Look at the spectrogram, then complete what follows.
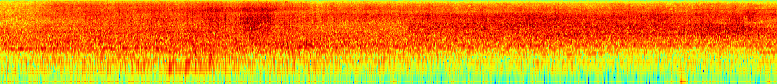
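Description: Freight train cars rolling past: a steady rushing rumble of steel wheels on rail, with a few low thumps.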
